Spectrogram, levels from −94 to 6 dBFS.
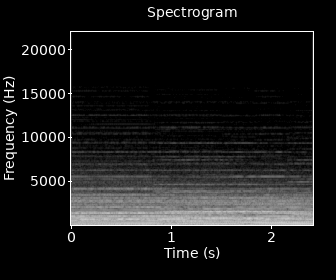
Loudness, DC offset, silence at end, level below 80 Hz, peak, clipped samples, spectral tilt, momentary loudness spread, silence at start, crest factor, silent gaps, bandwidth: -17 LUFS; under 0.1%; 0 s; -30 dBFS; -4 dBFS; under 0.1%; -8.5 dB/octave; 2 LU; 0 s; 12 dB; none; 6.6 kHz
